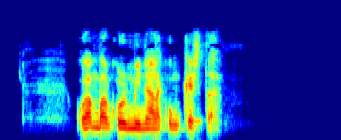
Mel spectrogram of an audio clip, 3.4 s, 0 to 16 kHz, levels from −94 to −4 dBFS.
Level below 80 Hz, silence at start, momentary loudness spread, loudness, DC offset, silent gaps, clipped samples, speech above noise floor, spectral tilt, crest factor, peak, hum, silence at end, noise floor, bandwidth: -62 dBFS; 0.8 s; 11 LU; -18 LUFS; under 0.1%; none; under 0.1%; 36 dB; -5.5 dB/octave; 20 dB; -2 dBFS; none; 1.2 s; -53 dBFS; 7.6 kHz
